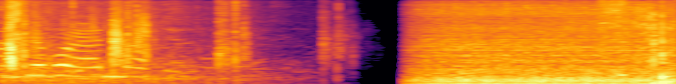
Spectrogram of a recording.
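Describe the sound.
A voice fades out, a brief silence follows, then the steady, fairly loud rumble of a car engine rises as a company driver's car pulls in and idles at a house in Daraja.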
